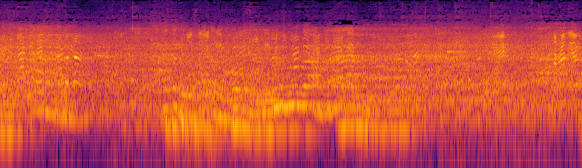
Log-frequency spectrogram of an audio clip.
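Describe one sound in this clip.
A group of women sing together in a large echoing hall.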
